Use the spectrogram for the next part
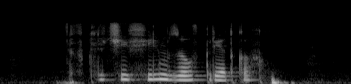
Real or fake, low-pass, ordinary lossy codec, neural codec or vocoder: real; 7.2 kHz; MP3, 64 kbps; none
